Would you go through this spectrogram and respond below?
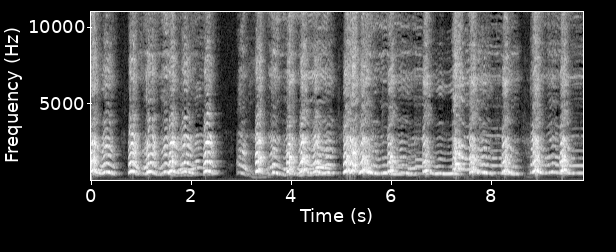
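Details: Several cocker spaniels singing in a chorus of wavering, yodelling howls and yips, notes bending up and down, voices overlapping almost without pause before one long sustained howl emerges.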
